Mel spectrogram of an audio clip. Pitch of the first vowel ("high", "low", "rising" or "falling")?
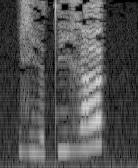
low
